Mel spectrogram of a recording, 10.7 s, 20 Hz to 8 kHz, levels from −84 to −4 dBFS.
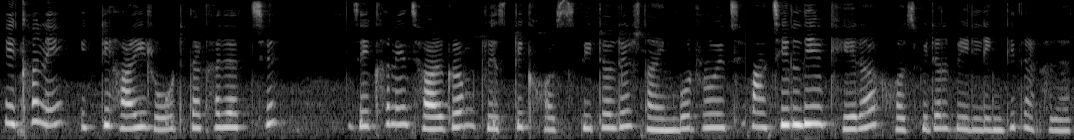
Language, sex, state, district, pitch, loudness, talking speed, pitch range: Bengali, female, West Bengal, Jhargram, 295 Hz, -26 LUFS, 100 wpm, 260-345 Hz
